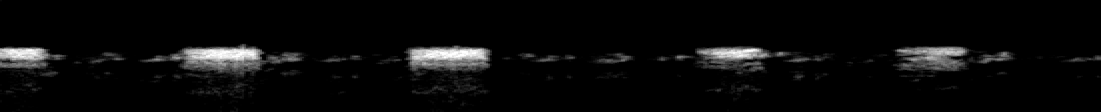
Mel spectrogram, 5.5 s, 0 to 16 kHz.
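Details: Evening of 23 April 2024 at an owl nest box, just before 8 pm on an active night: rapid run of five raspy, hissing screeches, roughly one per second, fading slightly, with faint high trills in between.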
